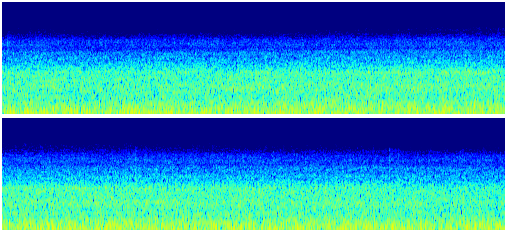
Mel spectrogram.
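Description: Steady, even drone of several fire trucks' engines running.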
